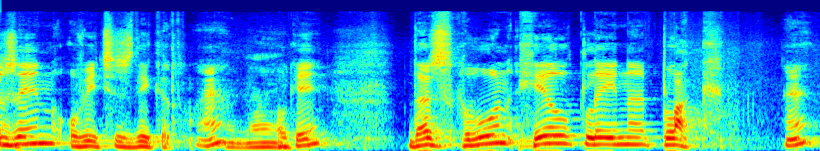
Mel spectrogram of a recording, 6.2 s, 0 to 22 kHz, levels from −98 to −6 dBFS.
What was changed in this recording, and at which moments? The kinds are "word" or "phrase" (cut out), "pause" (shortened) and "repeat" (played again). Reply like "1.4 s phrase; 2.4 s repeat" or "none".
3.9 s word

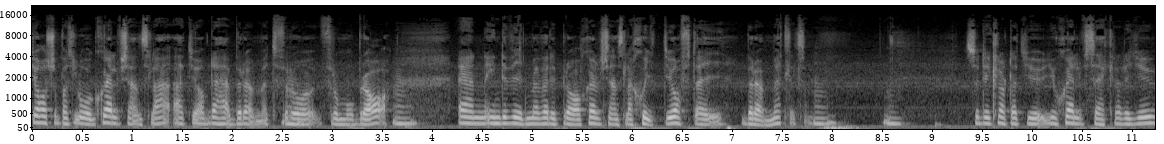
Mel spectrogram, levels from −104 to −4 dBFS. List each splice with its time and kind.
1.8 s word

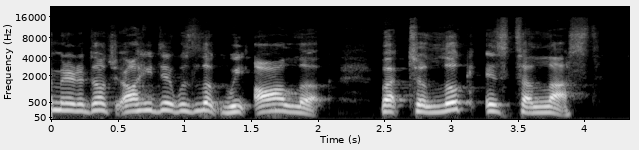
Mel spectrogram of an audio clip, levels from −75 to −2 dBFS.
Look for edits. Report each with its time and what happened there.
none

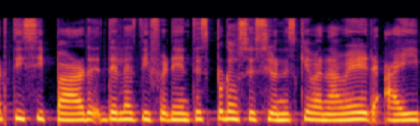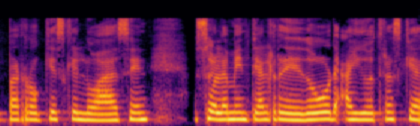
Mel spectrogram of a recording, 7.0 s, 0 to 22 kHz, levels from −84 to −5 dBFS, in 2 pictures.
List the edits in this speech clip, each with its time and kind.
none

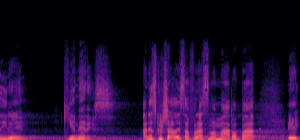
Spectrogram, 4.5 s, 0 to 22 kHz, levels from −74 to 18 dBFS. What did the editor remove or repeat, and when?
3.1 s word; 3.4 s word

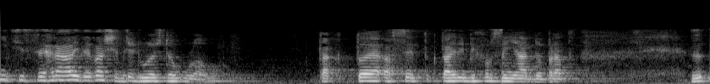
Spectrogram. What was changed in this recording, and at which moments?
1.3 s word; 5.0 s word

